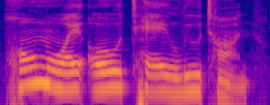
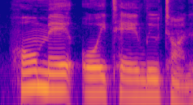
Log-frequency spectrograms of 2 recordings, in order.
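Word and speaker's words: homoioteleuton: And one of those mistakes that we talked about is categorized, and it's called homoiotelutan. Homeoteilouton. It's six syllables.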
